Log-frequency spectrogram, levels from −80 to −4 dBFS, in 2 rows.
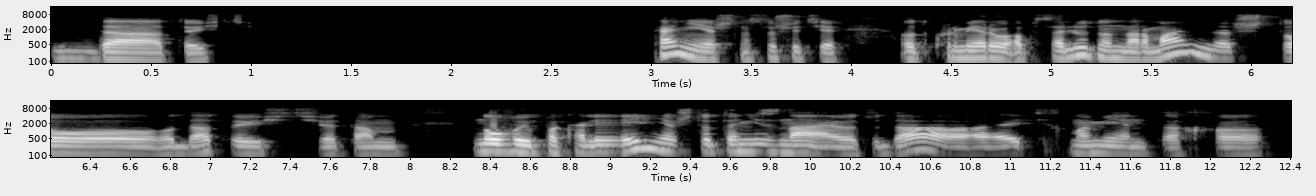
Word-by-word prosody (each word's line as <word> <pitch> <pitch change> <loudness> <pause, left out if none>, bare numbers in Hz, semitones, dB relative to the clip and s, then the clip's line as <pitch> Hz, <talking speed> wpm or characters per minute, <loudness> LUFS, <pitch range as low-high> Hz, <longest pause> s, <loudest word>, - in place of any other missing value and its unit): Да, 125 -3 +4
то 115 - -5
есть 110 - -12 2.0
Конечно, 130 - +1
слушайте, 130 +1 -8 0.3
вот, 130 -1 -4
к - - -22
примеру, 135 -1 +2
абсолютно 140 +6 -1
нормально, 130 - +1
что, 120 -3 +2
да, 120 +4 -1
то 140 -3 -12
есть 120 0 -8 0.2
там 110 0 -5 0.3
новые 145 -3 +6
поколения 135 +6 -1
что-то 140 0 -4
не 145 +1 -4
знают, 130 -6 +2
да, 115 -1 +2
о 110 - -2
этих 120 - -8
моментах. 115 -4 -7
А, 110 -1 -3
125 Hz, 120 wpm, -23 LUFS, 115-135 Hz, 2.0 s, новые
